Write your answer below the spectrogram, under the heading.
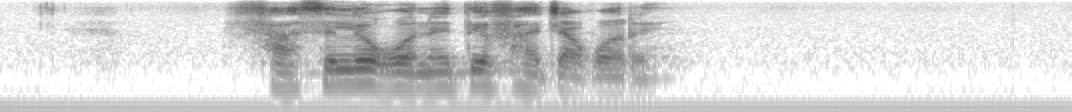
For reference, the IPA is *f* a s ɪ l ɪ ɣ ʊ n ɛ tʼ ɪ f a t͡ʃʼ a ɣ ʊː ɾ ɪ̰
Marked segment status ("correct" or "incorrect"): correct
